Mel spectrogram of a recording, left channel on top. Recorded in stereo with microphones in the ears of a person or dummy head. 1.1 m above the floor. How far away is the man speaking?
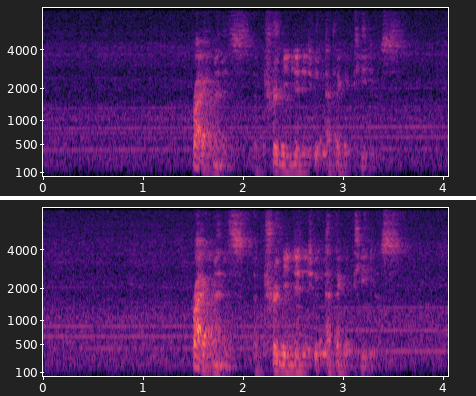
About 4 m.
